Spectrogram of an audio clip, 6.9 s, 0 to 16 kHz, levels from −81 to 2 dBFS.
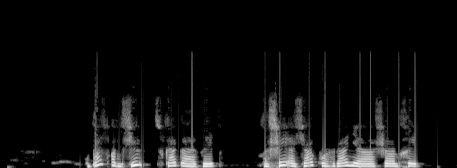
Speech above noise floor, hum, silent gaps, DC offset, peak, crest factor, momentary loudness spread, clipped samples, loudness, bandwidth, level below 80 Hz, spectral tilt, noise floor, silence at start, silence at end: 61 dB; none; none; under 0.1%; 0 dBFS; 14 dB; 6 LU; under 0.1%; -13 LUFS; 6.8 kHz; -46 dBFS; -7.5 dB/octave; -72 dBFS; 1.3 s; 0.6 s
